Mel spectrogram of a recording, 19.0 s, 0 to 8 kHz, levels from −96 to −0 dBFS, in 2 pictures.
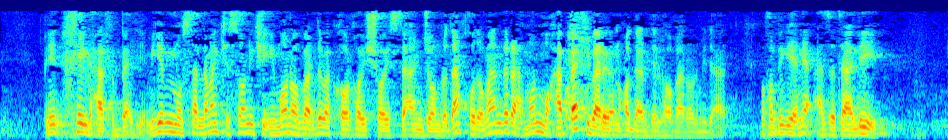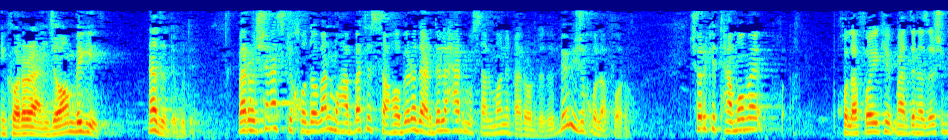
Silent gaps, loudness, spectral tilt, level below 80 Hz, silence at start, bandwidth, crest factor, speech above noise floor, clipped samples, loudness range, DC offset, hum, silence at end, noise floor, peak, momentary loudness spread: none; -25 LUFS; -6 dB/octave; -64 dBFS; 0.45 s; 6.6 kHz; 20 dB; 26 dB; under 0.1%; 6 LU; under 0.1%; none; 0 s; -51 dBFS; -6 dBFS; 12 LU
